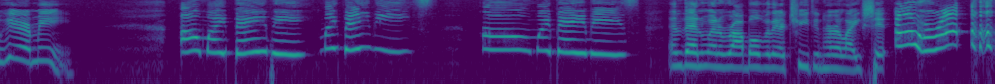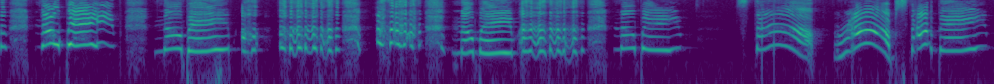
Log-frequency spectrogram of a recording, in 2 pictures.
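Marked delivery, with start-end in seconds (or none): 1.8-6.4 very high, slow, syrupy imitation; mock cooing voice. Mocking the same woman again. 9.0-19.9 very high, loud, giggling fake protest; mock giggly girlfriend. Mocking her with [name].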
